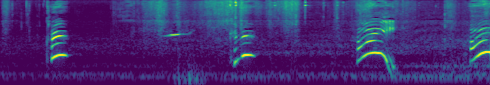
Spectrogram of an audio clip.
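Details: Clair, a standard poodle out on a fall walk, gives four short high whines, each arching up and falling, at uneven gaps across five seconds. A steady low hum runs underneath, with faint rustling between the cries.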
